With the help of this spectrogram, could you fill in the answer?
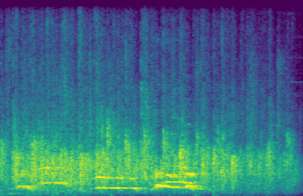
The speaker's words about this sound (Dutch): Word je wel eens met applaus ontvangen? Of is het dan... Eh? Nee, vrij weinig.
